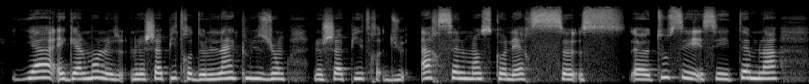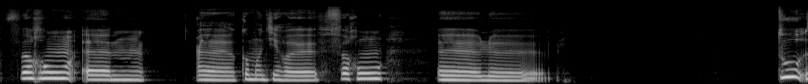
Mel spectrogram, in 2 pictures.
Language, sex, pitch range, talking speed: French, female, 220-265 Hz, 110 wpm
